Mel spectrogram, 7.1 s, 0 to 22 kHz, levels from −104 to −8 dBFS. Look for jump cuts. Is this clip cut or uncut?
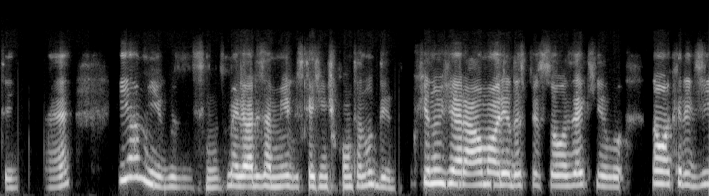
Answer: cut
